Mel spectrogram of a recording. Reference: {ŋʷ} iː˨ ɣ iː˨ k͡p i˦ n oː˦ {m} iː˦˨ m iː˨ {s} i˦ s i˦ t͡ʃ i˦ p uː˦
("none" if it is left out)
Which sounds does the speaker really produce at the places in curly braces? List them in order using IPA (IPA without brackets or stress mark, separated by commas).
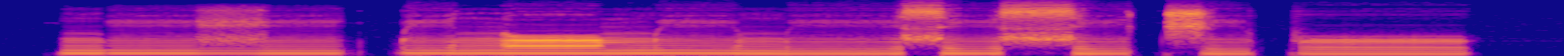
ŋ, m, s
